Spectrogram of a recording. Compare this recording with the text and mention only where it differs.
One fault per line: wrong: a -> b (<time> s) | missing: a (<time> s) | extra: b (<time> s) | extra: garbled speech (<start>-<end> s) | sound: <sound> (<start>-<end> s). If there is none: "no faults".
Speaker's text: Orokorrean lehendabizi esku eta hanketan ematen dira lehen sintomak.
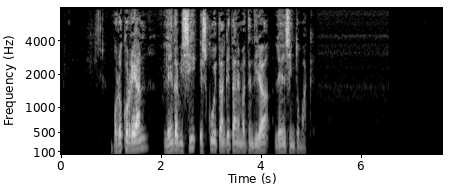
no faults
